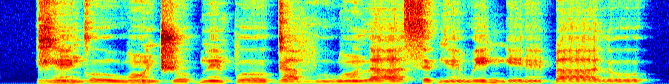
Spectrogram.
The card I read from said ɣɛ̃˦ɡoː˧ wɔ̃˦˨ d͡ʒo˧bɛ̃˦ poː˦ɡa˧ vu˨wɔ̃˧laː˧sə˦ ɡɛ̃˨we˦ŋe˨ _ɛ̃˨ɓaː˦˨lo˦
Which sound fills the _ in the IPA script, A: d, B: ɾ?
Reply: B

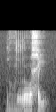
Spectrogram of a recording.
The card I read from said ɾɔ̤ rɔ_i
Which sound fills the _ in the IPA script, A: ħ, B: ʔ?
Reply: A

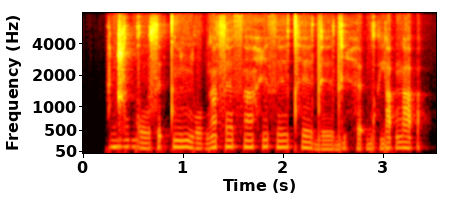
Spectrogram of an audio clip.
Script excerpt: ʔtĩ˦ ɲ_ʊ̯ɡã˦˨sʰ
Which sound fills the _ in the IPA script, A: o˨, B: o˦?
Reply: A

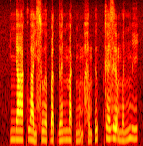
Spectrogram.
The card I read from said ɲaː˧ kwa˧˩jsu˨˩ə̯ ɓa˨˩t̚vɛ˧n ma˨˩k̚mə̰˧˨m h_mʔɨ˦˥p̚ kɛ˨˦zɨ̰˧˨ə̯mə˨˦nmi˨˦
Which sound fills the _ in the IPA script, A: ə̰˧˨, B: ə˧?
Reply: A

